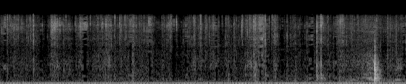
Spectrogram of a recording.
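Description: A pink plastic cosmetic bag crinkling and rustling as it is unzipped and handled, with a sharp click near the end.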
